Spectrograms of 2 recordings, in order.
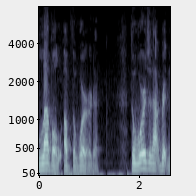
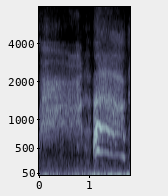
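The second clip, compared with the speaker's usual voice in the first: crowd roar; 7 dB quieter than usual. Pretend. Imitating the crowd going wild.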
